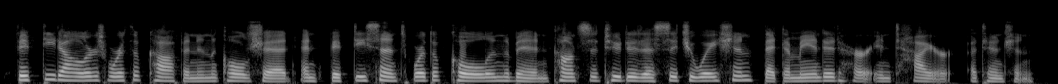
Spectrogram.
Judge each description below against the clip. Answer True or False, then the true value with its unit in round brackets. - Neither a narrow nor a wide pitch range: True (3.0 semitones)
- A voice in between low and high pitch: True (170 Hz)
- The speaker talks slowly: False (145 wpm)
